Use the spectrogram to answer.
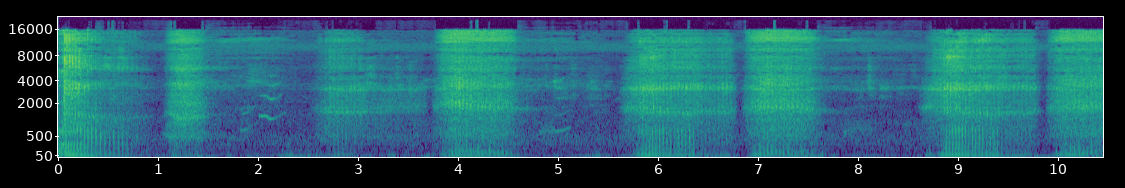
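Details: Person sleeping on a latex anti-snore pillow that reduced but did not stop snoring through the night: repeated harsh, rattling snores with breathy sounds between; snoring.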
